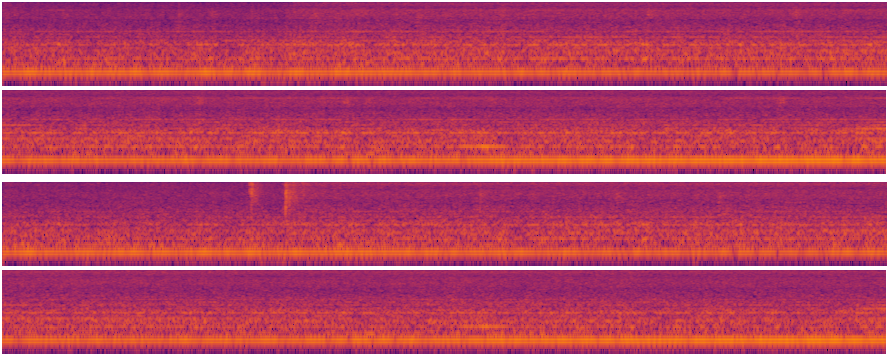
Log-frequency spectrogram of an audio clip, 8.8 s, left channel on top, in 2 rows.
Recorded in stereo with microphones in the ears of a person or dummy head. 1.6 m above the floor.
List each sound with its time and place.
0.0 s a machine running: 80° left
